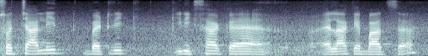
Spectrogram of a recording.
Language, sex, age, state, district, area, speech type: Maithili, male, 18-30, Bihar, Purnia, urban, spontaneous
